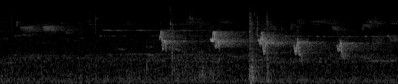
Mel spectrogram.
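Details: Birds in the early morning on the east coast of Australia, recorded on a camera: after a quiet start, four or five loud high chirps spaced about half a second apart, over a faint hiss.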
